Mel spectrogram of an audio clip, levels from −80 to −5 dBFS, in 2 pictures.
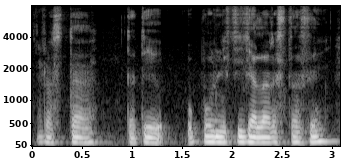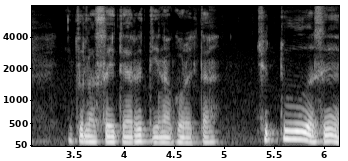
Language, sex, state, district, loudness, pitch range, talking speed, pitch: Nagamese, male, Nagaland, Kohima, -18 LUFS, 105-125 Hz, 175 wpm, 110 Hz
